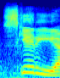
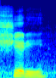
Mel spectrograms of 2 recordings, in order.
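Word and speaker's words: Valerio Schiti: Skitty. I've been saying it wrong the whole time. I found this out last time. Thought it was shitty. It's not. It's Skitty.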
